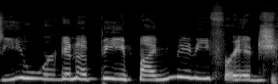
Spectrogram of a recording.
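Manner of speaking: put-on very high, tearful sobbing voice. Retelling a cartoon scene where the character is crying: imitating crying. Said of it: "she's, like, crying. She goes".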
